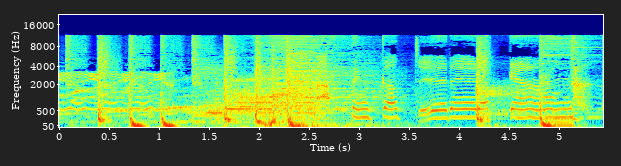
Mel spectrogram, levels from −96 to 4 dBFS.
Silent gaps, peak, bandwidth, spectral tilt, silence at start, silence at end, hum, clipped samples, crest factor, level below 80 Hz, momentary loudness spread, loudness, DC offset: none; -2 dBFS; 12 kHz; -4 dB/octave; 0 s; 0 s; none; under 0.1%; 16 dB; -26 dBFS; 8 LU; -18 LUFS; under 0.1%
